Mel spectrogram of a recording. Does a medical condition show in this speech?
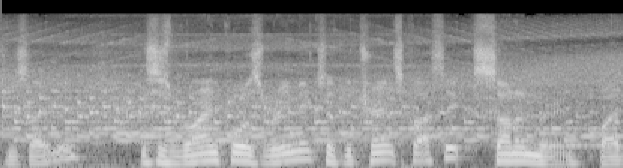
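No.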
